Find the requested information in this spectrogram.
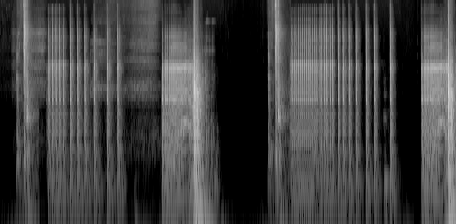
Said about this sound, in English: Now, obviously, they want a more ominous sound, spooky-like. So, this is our spooky, creaky door. Go ahead, give it a go. Open, close it a few times. You'll get the feel.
